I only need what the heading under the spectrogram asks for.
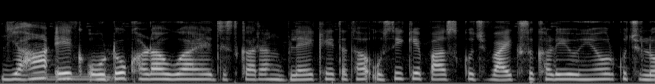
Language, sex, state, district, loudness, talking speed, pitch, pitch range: Hindi, female, Bihar, Darbhanga, -23 LUFS, 210 wpm, 235 Hz, 230-250 Hz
